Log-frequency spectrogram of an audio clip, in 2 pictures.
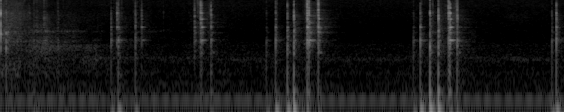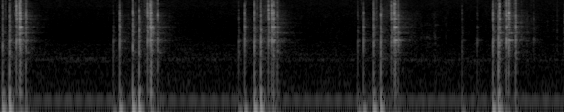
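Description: Fingertips and nails tap and scratch a large, clear plastic inflatable air-column packaging bag, striking its hollow, air-filled tubes. The sound comes as short, dull, hollow tapping bursts with brief crinkly scratches, repeating at an uneven pace over a steady low hum. Each burst dies away almost immediately.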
